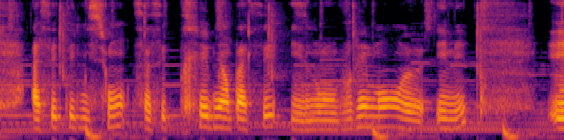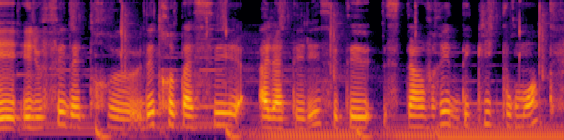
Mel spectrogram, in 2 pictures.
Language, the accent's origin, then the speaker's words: French; France; comme je suis française d'origine marocaine.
